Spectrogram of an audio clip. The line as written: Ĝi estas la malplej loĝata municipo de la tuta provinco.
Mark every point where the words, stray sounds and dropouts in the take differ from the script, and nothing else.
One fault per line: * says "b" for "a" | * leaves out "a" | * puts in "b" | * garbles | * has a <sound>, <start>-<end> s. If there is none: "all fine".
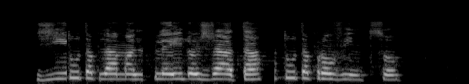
* says "tuta" for "estas"
* leaves out "municipo de"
